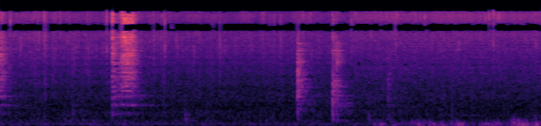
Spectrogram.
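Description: Steak fries sizzling in oil on a Camp Chef Gridiron flat-top griddle, with a steady hiss. A metal spatula scrapes across the griddle plate as the fries are tossed and flipped: one longer scrape about a second in, then two quick strokes about three seconds in.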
